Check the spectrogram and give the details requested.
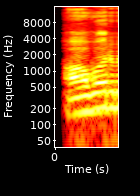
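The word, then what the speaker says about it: hour: में B silent है आवर में एच साइलेंट है ठीक है साइलेंट लेटर्स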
